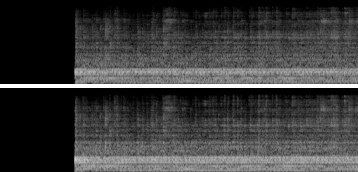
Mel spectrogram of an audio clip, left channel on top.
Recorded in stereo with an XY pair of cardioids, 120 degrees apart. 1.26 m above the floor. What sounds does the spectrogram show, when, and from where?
0.8 s a drill: 60° right, 1.6 m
